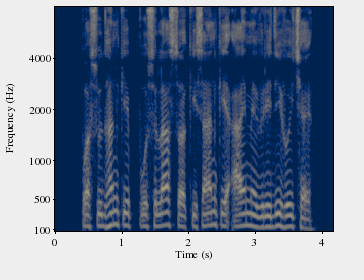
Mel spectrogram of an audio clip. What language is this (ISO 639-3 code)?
mai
